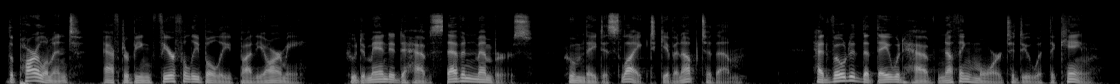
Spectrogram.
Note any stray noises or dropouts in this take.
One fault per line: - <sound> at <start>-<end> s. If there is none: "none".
- dropout at 4.4-4.5 s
